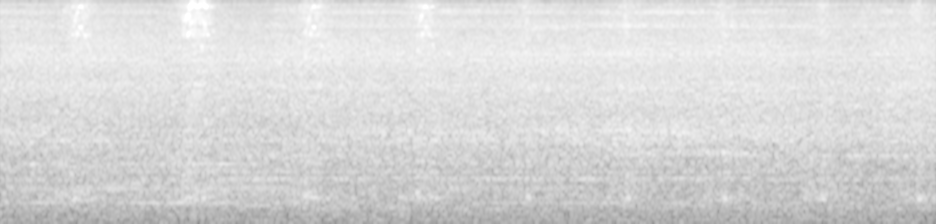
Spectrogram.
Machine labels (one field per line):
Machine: slide rail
